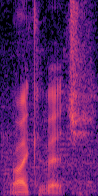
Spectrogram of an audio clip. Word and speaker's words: Rajkovic: I don't know if you're trolling or not, but Rajkovic.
